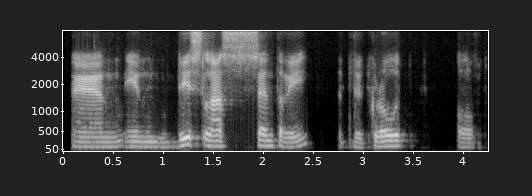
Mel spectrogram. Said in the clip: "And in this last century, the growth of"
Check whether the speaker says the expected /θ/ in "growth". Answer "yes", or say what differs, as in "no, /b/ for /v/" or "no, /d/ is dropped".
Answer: no, /t/ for /θ/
